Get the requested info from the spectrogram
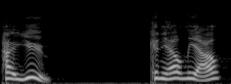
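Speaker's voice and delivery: high, loud call for help; desperate shout upward; shouting up from the pit. Retold or imitated. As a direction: yell up from the bottom of a hole. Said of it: "the guy shouts up".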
